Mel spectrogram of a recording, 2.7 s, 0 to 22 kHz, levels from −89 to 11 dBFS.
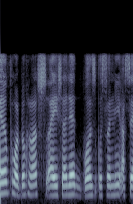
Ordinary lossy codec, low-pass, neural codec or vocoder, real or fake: none; 7.2 kHz; codec, 16 kHz, 1 kbps, FunCodec, trained on LibriTTS, 50 frames a second; fake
